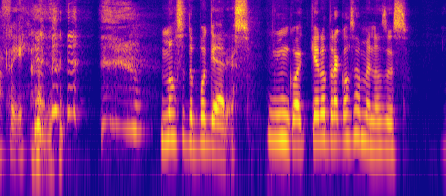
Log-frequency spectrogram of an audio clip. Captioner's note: laughs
